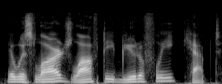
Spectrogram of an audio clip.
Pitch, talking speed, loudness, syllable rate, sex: 120 Hz, 160 wpm, -17 LUFS, 5.3 syllables/s, male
